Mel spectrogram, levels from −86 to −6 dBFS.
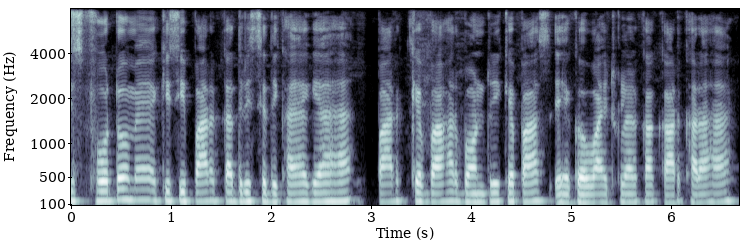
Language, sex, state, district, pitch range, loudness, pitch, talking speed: Hindi, male, Bihar, Patna, 130-145 Hz, -17 LUFS, 135 Hz, 205 wpm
